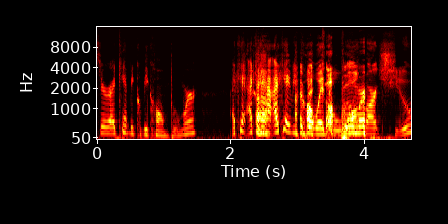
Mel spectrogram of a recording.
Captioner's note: laughing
